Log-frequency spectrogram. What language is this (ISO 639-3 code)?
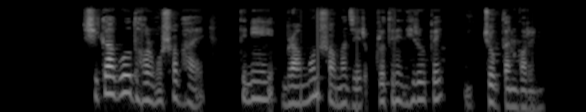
ben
